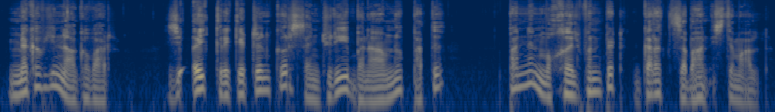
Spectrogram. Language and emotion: Kashmiri, disgusted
